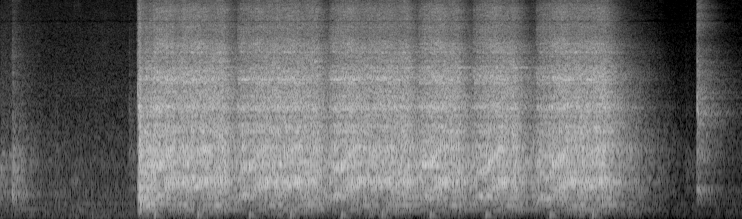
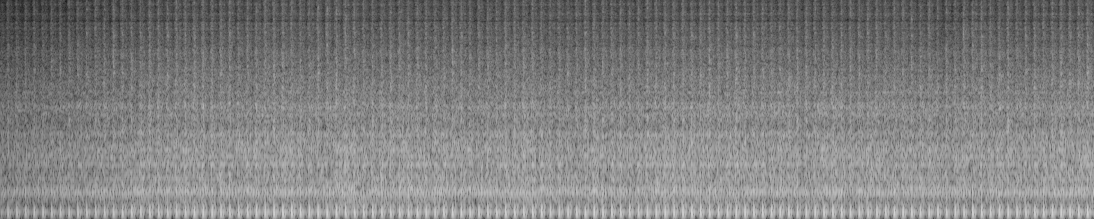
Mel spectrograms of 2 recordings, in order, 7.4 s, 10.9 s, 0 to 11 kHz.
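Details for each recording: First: 1978 Kohler K341 single-cylinder, freshly rebuilt with new rings, first start attempt, timing untested: harsh rasping churn about twice a second for five seconds, never catches; owner suspects too little fuel; cranking without starting. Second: 1978 Kohler K341 single-cylinder, freshly rebuilt, first run after initial smoke cleared: crisp even firing beat, steady and strong, no misses or knocks; normal running.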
